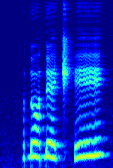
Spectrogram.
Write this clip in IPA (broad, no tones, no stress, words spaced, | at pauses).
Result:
ɗɔɗɛt͡ʃʼe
